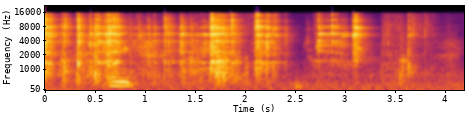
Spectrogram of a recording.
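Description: Small glass jars of juice clinking and knocking against each other as they are picked up and set down, a run of sharp, irregular clinks with short bright rings.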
